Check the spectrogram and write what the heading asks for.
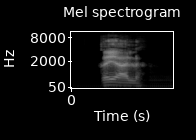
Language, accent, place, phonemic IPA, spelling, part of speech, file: French, France, Lyon, /ʁe.al/, réal, noun, LL-Q150 (fra)-réal.wav
- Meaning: 1. real (former currency of Spain) 2. real (former currency of Portugal) 3. real (currency of Brazil)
